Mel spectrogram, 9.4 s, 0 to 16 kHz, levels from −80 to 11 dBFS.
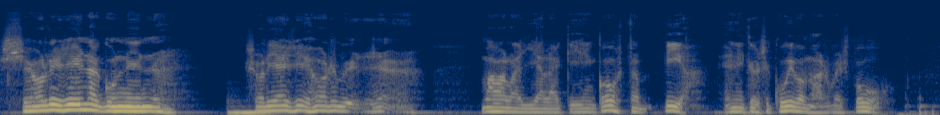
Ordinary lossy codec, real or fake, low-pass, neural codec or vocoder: AAC, 48 kbps; real; 10.8 kHz; none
